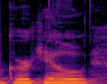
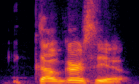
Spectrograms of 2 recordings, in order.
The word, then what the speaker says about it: Guercio: Uh so our guest today is Ben Del Gerio. Am I pronouncing that right? Garcia Garcio.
